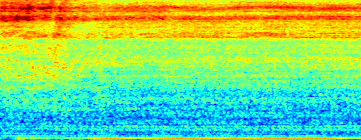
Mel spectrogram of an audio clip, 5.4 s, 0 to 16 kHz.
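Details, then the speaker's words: Never-sold 1974 Cuda, about 64 original miles, all original, first running since the 1970s; a smooth, even idle rumble with no misses or knocks; a small drip from somewhere is noted. "We're talking about a car that's never been driven except 64 miles. 64 miles. And listen to it. Holy cow, listen to that. That's insanity. It's a brand new effing car."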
